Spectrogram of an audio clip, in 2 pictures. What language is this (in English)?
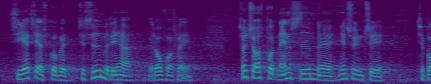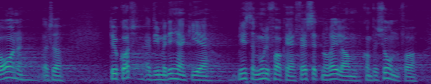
Danish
